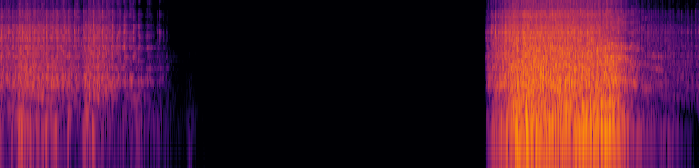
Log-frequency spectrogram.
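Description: Sewing machine stitching along the folded-in edge of cloth, loud and close in two bursts of steady whirring separated by about four seconds of silence, the second run stronger and even.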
